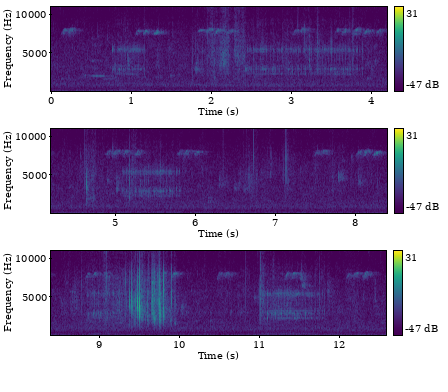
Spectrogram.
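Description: Backyard ambience: birds chirping several times over a steady low hum, with a short, louder burst of noise about nine and a half seconds in.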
